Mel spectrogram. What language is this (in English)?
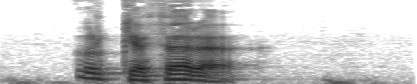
Kabyle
